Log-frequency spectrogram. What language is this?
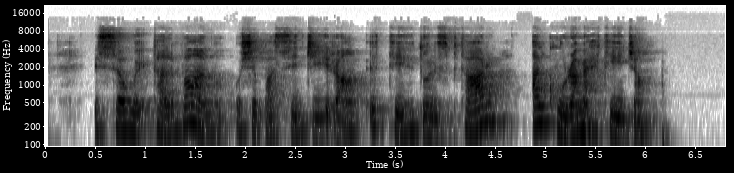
Maltese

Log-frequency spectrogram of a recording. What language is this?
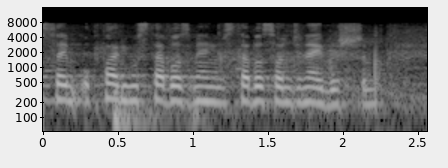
Polish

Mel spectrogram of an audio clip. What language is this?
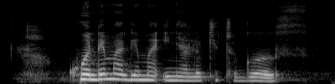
Luo (Kenya and Tanzania)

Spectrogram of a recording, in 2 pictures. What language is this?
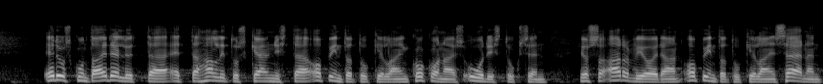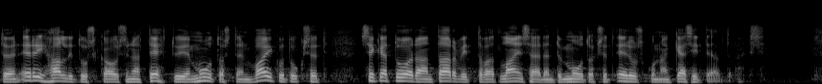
Finnish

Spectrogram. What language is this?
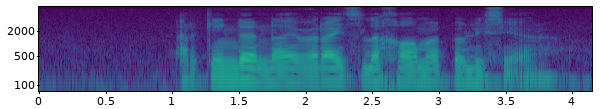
Afrikaans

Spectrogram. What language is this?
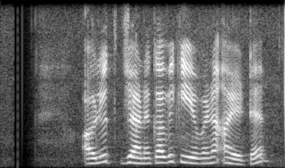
Sinhala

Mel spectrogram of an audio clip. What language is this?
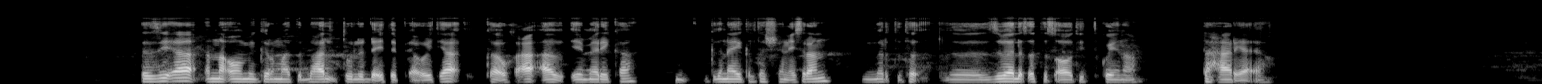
Tigrinya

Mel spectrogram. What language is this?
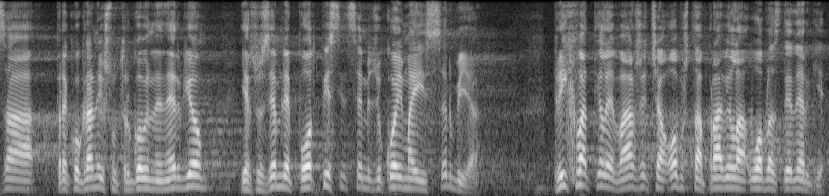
Serbian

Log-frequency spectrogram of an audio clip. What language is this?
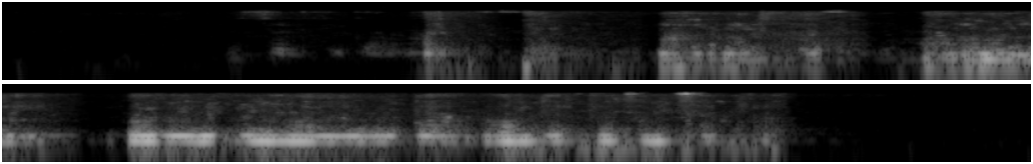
Bangla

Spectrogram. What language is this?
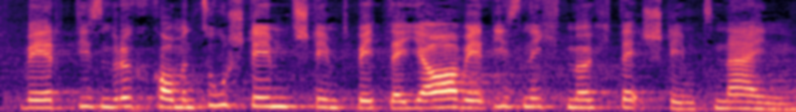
Swiss German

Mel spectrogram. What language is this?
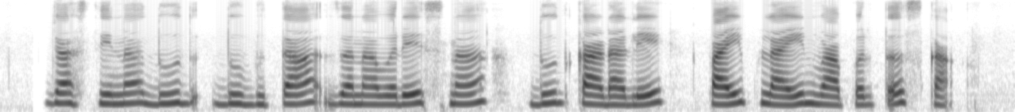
Marathi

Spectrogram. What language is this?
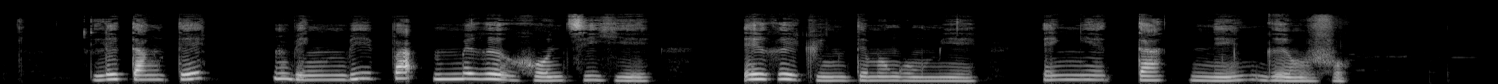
Ngiemboon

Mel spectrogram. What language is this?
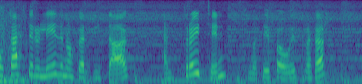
Icelandic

